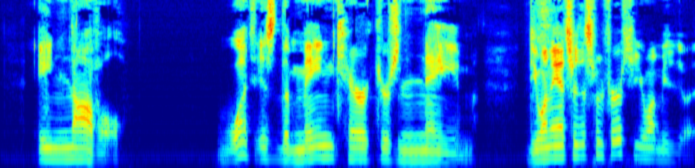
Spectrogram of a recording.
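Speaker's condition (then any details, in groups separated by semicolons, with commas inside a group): Cleft lip and palate; treated as a baby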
